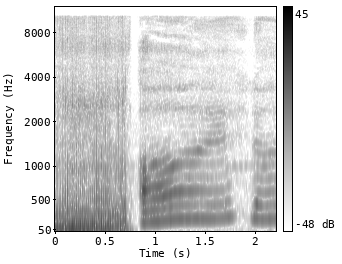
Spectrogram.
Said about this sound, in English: That's a fart in church, in case you didn't know.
